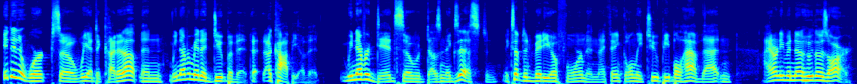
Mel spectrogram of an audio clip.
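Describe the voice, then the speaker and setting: A man's voice: fairly high pitch, lively intonation, fairly quick, dry recording, clean studio sound, lightly acted. A man playing a candid film director in re-enacted interview quotes, conversational and emphatic. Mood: earnest, explaining. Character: candid film director recalling his work, resigned and frank.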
